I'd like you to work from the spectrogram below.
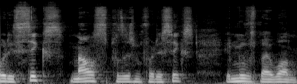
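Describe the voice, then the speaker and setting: A man's medium-pitched voice at a fairly quick pace, fairly even in intonation, on a very clean recording with a silent background. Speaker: game development tutorial YouTuber. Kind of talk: tutorial. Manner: halting, many fillers.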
